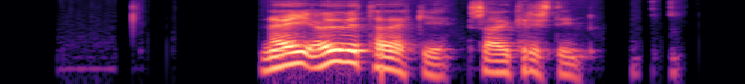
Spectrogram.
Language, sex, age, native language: Icelandic, male, 60-69, Icelandic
